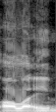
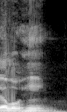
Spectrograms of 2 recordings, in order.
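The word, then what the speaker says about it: אלהים: Genesis 1:1 is pronounced allahim not Elohim there is no long o vowel in this word and the letter ha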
